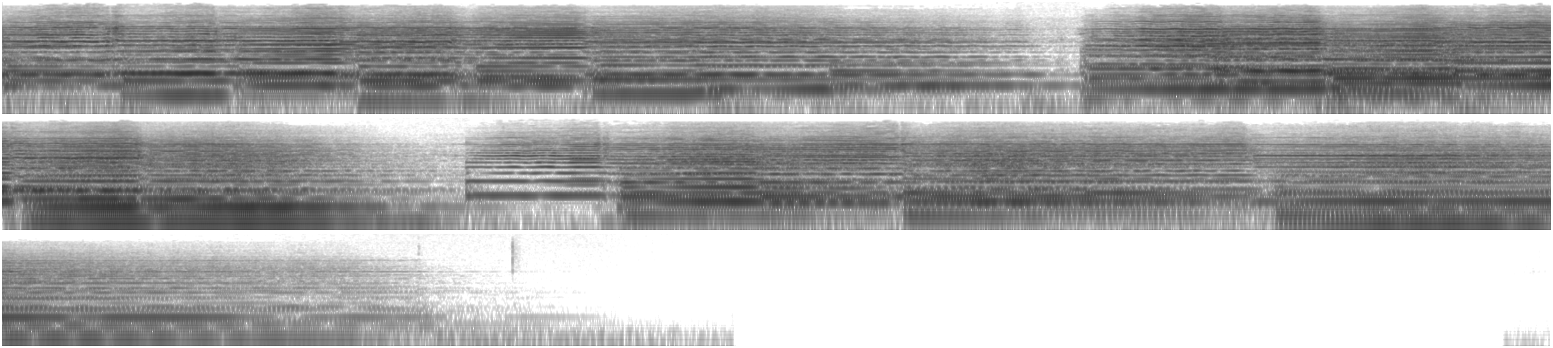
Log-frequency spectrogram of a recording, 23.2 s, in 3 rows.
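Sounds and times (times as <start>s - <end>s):
music: 0.0s - 18.5s.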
